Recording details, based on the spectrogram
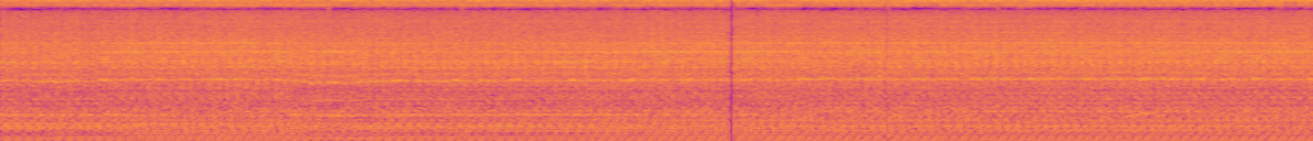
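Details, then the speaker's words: Subaru Legacy GT at first start after engine install, idling loudly with a constant airy hiss over the engine: a massive intake vacuum leak from a manifold gasket accidentally pinched on install; the power steering pump also whines slightly. "You can probably hear the massive vacuum leak coming from the intake. I pinched the manifold gasket by accident when I put it in, but that's not causing any issue right now."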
